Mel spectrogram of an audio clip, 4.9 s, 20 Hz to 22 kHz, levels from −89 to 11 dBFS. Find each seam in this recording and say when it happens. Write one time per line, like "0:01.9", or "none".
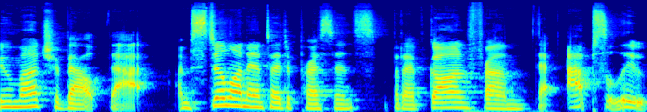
0:01.2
